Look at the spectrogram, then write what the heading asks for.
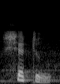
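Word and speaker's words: château: is drove onto his shattu remember c h a t a u that pronounced uh shattu this is the big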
